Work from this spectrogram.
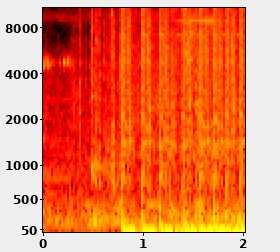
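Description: Rapid video-game gunfire in a solo-versus-squad battle royale match, a loud dense burst of automatic shots that starts near the middle and keeps going with quick repeated cracks, with no talking over it.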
